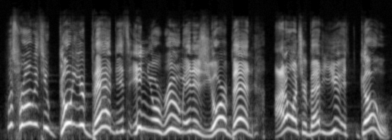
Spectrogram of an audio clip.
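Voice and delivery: high-pitched, incredulous outburst; exasperated parent. Acted. Dad sending child to his own bed, exasperated. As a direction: scold in baffled mock exasperation.

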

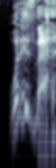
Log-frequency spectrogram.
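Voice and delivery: high, puzzled what is that; baffled disbelief; surprised. Retold or imitated. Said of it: "And I was like".

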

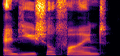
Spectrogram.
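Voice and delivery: slow, grave biblical recitation; solemn scripture reading. Acted. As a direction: intone it like ancient scripture. Reads scripture aloud.

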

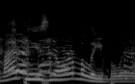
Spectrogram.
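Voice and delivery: high, laughing quote. Retold or imitated. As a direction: say it cracking up. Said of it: "I was like".

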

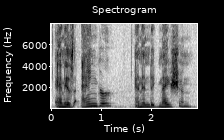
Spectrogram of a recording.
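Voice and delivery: ordinary delivery

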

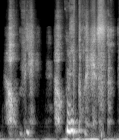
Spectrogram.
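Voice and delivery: slow, hushed plea for help; desperate little stage whisper. Acted. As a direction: whisper for help to the one beside you. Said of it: "[name] is just leaning over to Kate".

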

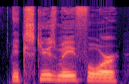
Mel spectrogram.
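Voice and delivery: ordinary talk

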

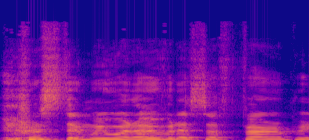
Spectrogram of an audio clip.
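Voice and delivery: hammed-up exasperated mum; scolding mum. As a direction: rattle it off as the nagging mother. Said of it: "her mum's like".

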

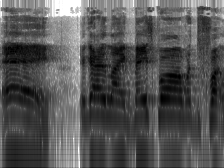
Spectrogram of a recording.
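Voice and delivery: self-mocking loud friendliness; mock brash American. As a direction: barge in like an over-eager tourist. Acting himself as brash American.

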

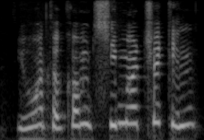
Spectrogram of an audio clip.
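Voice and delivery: squeaky high mock villager line; Fable villager voice. Mocking a Fable villager to friends, squeaky and high. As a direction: pitch way up like a goofy game villager. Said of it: "What do they say in Fable about the chickens?".

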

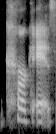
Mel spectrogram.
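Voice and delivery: ordinary talk, nothing marked

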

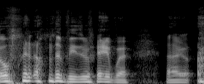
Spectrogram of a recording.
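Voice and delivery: ordinary delivery

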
